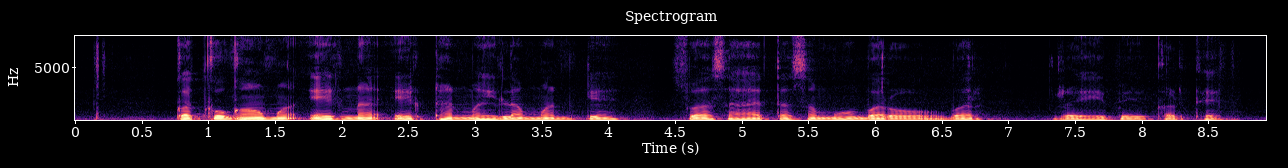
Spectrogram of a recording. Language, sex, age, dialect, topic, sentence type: Chhattisgarhi, male, 31-35, Western/Budati/Khatahi, banking, statement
